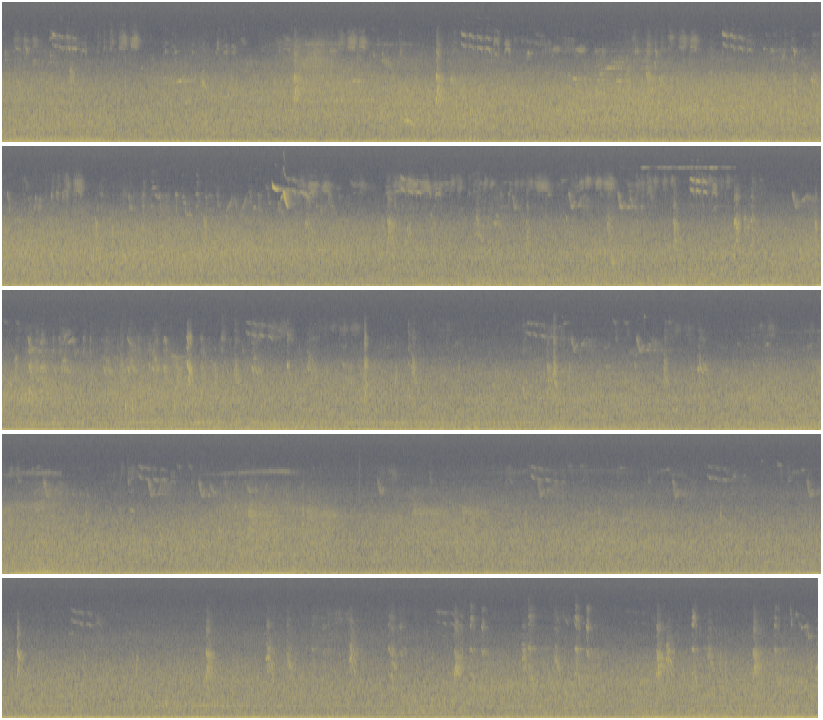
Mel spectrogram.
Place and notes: Piłsudskiego, Skwer za Planetarium - Stara Łyna
Recorded during audio art workshops "Ucho Miasto" ("Ear City"):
